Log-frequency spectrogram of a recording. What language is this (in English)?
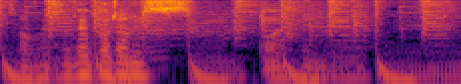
Kazakh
